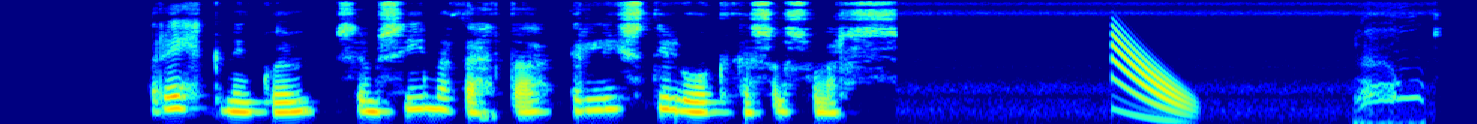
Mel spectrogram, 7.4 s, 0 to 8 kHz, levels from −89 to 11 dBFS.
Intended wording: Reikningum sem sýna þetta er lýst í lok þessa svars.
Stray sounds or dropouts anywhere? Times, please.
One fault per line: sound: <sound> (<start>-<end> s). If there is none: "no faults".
sound: chirp (5.6-6.0 s)
sound: bark (6.8-7.1 s)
